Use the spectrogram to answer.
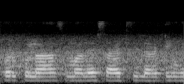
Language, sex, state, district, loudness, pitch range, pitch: Hindi, female, Bihar, Gaya, -16 LUFS, 180-185 Hz, 180 Hz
